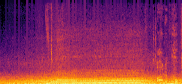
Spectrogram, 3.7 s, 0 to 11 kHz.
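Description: A Mercedes E55 AMG V8 under hard acceleration, with a loud, steady engine roar that climbs in pitch from inside the car, while people talk over it.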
